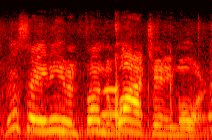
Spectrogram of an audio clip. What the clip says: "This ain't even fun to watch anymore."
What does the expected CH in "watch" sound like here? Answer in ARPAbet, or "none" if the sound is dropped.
CH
